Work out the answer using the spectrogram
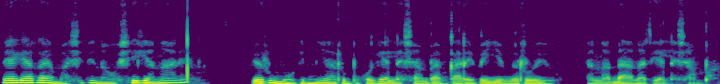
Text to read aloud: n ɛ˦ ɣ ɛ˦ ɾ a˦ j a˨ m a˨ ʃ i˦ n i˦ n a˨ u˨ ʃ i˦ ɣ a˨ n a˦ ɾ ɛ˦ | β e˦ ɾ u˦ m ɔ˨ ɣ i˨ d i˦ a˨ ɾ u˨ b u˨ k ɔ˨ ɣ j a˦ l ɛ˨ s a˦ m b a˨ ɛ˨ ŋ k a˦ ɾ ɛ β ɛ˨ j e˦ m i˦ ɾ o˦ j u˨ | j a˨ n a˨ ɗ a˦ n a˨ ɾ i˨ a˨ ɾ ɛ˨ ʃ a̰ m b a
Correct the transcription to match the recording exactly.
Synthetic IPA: n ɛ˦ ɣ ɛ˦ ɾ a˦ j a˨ m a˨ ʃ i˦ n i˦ n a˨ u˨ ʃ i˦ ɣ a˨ n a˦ ɾ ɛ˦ | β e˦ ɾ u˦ m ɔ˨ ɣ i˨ n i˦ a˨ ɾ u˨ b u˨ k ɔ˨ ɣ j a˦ l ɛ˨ ʃ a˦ m b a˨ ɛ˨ ŋ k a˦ ɾ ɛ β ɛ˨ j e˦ m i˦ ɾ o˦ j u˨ | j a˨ n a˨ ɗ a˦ n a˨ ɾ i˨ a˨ l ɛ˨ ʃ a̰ m b a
